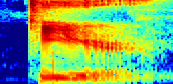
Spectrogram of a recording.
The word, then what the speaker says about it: tear: These are examples T E A R pronounced as tier.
